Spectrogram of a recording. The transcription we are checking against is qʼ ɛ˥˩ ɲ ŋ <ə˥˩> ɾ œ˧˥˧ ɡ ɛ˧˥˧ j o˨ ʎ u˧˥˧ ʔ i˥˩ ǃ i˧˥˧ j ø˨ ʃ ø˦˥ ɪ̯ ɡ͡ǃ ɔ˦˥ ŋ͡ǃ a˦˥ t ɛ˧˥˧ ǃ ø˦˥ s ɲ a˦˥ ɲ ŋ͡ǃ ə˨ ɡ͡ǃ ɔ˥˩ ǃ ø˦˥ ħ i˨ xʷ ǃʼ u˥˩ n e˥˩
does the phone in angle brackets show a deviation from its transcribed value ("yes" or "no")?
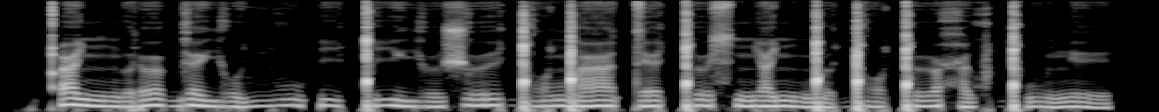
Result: yes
